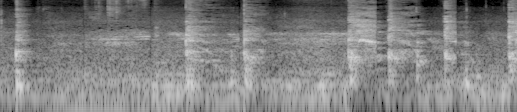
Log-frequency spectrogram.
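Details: About eight short, dry coughs in quick succession over a noisy background; acted repeated coughing, with the caption asking why the boy keeps coughing.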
